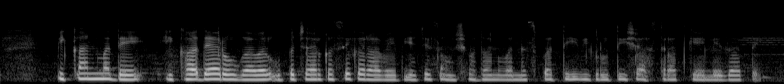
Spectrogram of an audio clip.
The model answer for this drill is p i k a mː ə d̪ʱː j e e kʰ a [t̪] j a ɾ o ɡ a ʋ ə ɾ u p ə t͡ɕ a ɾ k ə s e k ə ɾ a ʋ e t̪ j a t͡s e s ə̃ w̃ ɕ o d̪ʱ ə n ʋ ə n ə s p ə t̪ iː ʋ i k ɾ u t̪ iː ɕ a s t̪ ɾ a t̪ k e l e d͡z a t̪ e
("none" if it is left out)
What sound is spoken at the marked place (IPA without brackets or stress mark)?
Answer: d̪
